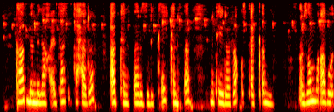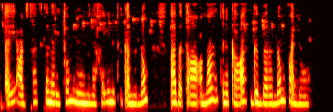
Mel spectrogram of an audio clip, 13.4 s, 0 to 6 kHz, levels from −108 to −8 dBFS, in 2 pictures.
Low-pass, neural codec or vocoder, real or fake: 5.4 kHz; codec, 16 kHz, 16 kbps, FreqCodec, larger model; fake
